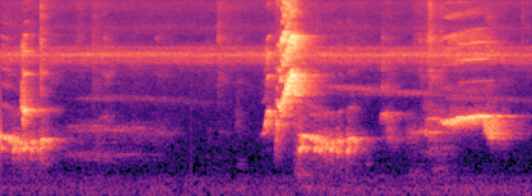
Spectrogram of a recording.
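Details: Black-naped oriole, a local bird, giving its rintihan or moaning call: a short nasal note, then a sharp rising squeal that drops into another nasal note and a drawn-out wavering whistle; a steady thin high whine runs throughout.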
